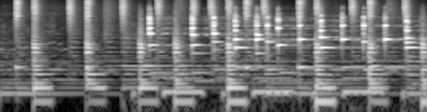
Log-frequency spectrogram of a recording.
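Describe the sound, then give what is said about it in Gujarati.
Melodic phone ringtone sounding after a call is placed, a bright synthesized tune over a pulsing, repeating bass line, loud and alone throughout. “બોલો તો સરી, દેવરજી ને phone કરો.”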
